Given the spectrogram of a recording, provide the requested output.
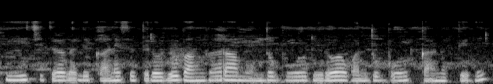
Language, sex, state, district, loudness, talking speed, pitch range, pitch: Kannada, female, Karnataka, Bangalore, -16 LUFS, 120 wpm, 175-190 Hz, 185 Hz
